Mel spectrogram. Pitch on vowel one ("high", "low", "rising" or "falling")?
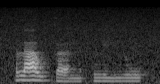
high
